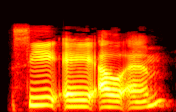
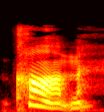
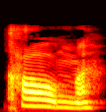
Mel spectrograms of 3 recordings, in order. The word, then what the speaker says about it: calm: not pronounce l well we don't pronounce l after a o or U so after these vowels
